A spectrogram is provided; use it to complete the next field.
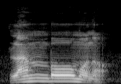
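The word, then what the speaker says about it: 乱暴者: 발음은 람보모노.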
